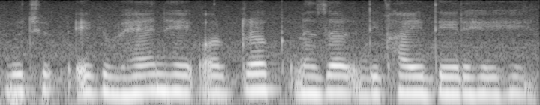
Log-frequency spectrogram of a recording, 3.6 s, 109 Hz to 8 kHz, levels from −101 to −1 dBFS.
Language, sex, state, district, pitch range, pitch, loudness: Hindi, female, Chandigarh, Chandigarh, 175-190 Hz, 180 Hz, -14 LUFS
